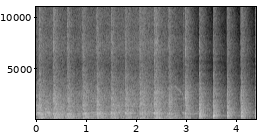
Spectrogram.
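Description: Metal being hammered in a car body shop: an even run of sharp knocks, about three to four a second, growing crisper towards the end.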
